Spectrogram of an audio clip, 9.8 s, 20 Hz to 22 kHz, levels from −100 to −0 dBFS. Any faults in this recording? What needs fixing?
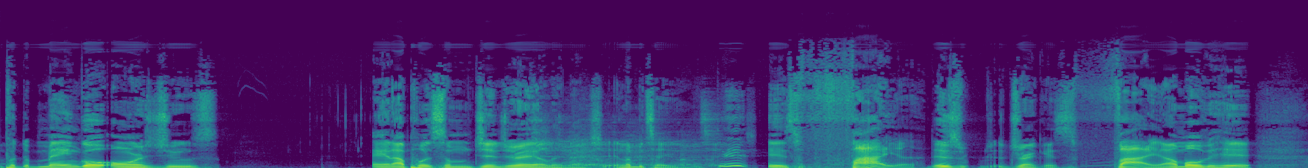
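Two devices in one room were on the same call, and one played back what the other's microphone sent. That microphone picked the sound up again, and its echo canceller did not remove it, because each canceller only handles its own device's playback. This feedback echo between two devices brings the speech back at intervals of roughly 0.4 s from 3.88 to 5.63 s, at about 19 dB below the speech at its loudest. To prevent it, keep only one device in the room connected to the call, or mute the speaker and microphone on the others.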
